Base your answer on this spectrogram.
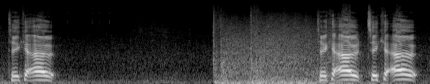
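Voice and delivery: high, loud, urgent commands; urgent shouted orders. Real, not acted. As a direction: bark it at the squad. Urgent orders mid battle.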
